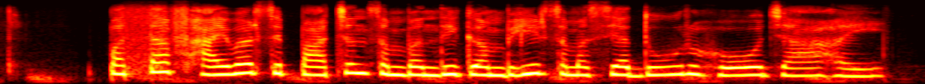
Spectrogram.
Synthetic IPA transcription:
pət̪ːapʰaːɪʋəɾsepaːt͡ʃənsə̃mbə̃nd̪ʱiɡɐ̃mbʱiːɾsəməsjad̪uːɾɦod͡ʒaːɦəe

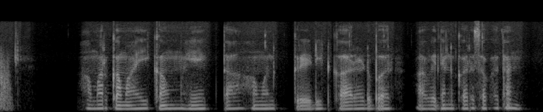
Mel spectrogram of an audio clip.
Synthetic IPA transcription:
həməɾkəmaikəmɦek̚t̪ahəmən | kɾeɖiʈkaɾəɽbəɾ | aʋed̪ənkəɾsəkət̪ʰən

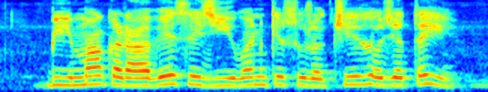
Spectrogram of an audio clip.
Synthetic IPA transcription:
biːmakəɽaːʋesed͡ʒiːʋənkesʊɾəkʃɪt̪ɦod͡ʒat̪eɦiː

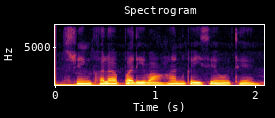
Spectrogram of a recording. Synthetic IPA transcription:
ʃɾɪ̃ŋkʰəlapɐɾɪʋaːɦənkɐiseɦoːt̪ɦeː

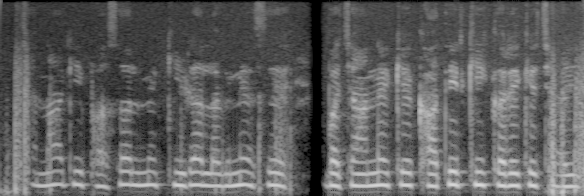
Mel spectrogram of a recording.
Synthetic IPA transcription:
t͡ʃənakipʰəsəlmẽkiːɽaləɡnese | bət͡ʃaːnekekʰaːt̪iɾkikəɾeket͡ʃaːɦi

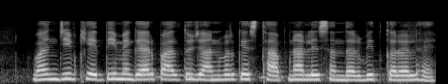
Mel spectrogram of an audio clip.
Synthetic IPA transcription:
ʋɐnd͡ʒiːʋkʰeːt̪imẽɡɛːɾpaːlt̪ud͡ʒaːnʋəɾkest̪ʰaːpnalesə̃nd̪əɾbʱɪt̪kəɾəlɦɛː

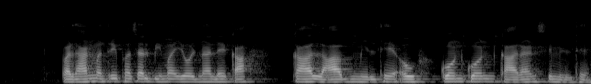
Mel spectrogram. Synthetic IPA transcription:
pɾəd̪ʱanmənt̪ɾipʰəsəlbimajod͡ʒnaleka | kalabmɪlt̪ʰeʔəwkonkoːnkaɾəɳ̃semɪlt̪ʰe

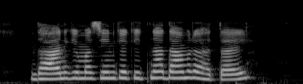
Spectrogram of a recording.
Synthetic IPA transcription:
d̪ʱankiməsiːnkekit̪nad̪amɾəɦt̪əj

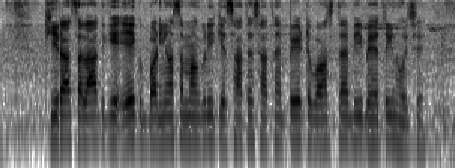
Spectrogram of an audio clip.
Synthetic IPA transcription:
kʰiɾasəlad̪keʔeːkbəɽ̤ijãsəməɡɾikesat̪ʰesat̪ʰẽpeːʈʋãst̪ẽbʱibeɦt̪ɾiːnɦojt͡ʃʰɛ

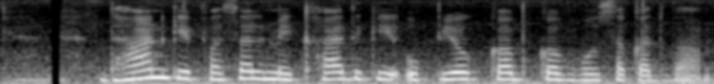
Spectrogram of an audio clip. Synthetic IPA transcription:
d̪ʱaːnkepʰəsəlmẽkʰaːd̪jkeʔʊpjoːɡ̚kɐbkɐbɦosəkət̪ba̰ː

